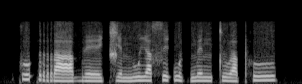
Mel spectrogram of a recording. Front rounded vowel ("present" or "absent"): absent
